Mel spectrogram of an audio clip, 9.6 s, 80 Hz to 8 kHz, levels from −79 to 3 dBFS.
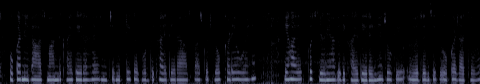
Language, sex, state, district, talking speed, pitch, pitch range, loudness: Hindi, female, Bihar, Gopalganj, 235 wpm, 235 Hz, 230-245 Hz, -43 LUFS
